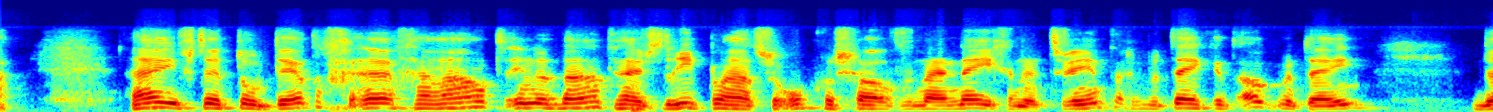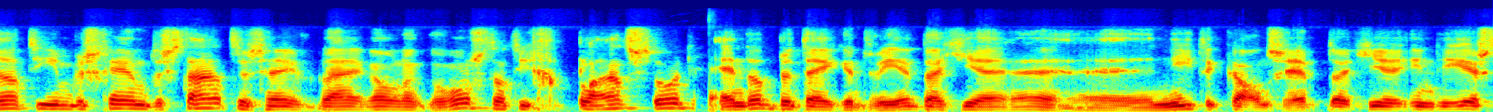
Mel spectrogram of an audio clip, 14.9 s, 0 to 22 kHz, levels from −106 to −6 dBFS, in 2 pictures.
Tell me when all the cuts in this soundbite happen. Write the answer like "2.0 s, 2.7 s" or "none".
10.9 s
